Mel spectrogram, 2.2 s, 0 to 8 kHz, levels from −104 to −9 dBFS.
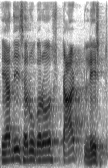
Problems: none marked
